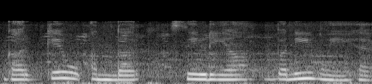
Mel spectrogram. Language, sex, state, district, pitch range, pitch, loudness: Hindi, female, Punjab, Fazilka, 220-245 Hz, 230 Hz, -14 LUFS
